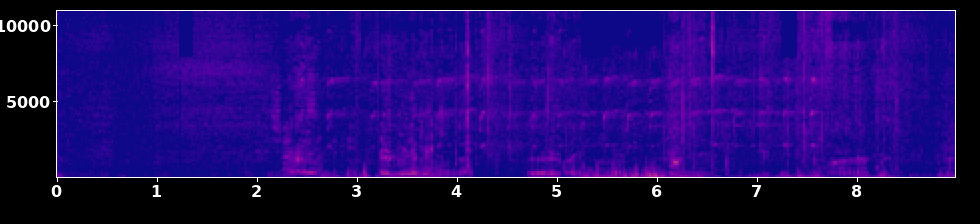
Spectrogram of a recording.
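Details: Leopard in its territory, big leopard fighting and killing a smaller one; deep rough growling and snarling bursts from about two seconds on, rising in loudness, with faint human voices.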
